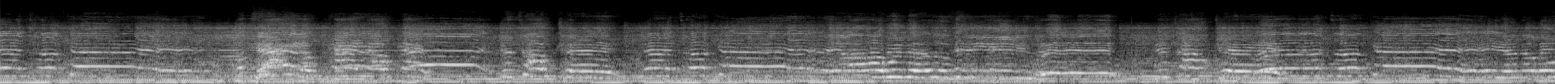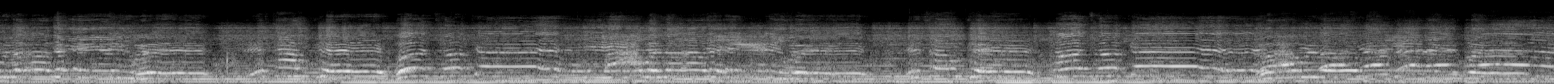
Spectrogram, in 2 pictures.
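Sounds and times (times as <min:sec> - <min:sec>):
person singing wordless notes: 0:00.0 - 0:31.0
two guitars strummed: 0:00.0 - 0:31.0.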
